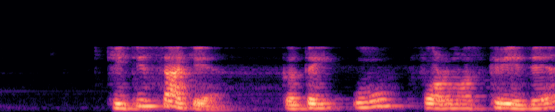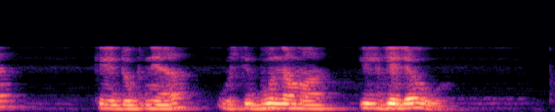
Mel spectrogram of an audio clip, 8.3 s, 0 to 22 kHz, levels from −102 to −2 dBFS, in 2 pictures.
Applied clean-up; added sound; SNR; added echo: none; none; none; reverberation time 0.3 s.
